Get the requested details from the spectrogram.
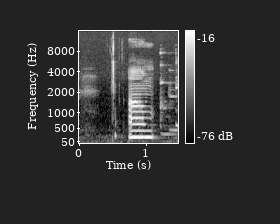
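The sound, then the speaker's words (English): A single short notification chime rings out, a steady bright tone with rich overtones lasting under half a second, loud against faint background noise, followed by a softer ringing tail. “Oh, that's a fun little notification.”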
